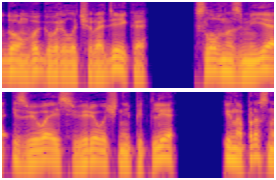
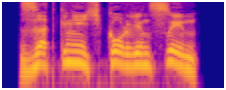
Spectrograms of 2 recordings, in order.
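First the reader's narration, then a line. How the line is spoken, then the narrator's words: Howled. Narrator (Russian): взвыла чародейка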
